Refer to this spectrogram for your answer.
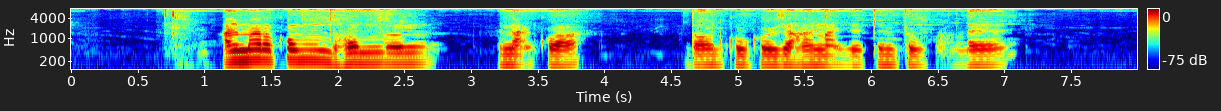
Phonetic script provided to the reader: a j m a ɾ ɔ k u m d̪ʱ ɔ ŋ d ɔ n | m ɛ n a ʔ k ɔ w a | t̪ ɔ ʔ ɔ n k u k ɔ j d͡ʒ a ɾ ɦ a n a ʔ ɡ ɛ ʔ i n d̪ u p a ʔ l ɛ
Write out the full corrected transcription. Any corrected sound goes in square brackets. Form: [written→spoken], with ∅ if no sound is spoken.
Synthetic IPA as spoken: a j m a ɾ ɔ k [u→ɔ] m d̪ʱ ɔ [ŋ→m] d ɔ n | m ɛ n a ʔ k ɔ w a | [t̪→d̪] ɔ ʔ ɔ n k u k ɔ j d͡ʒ a [ɾ→∅] ɦ a n a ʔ ɡ ɛ [ʔ→k] i n [d̪→t̪] u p a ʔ l ɛ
